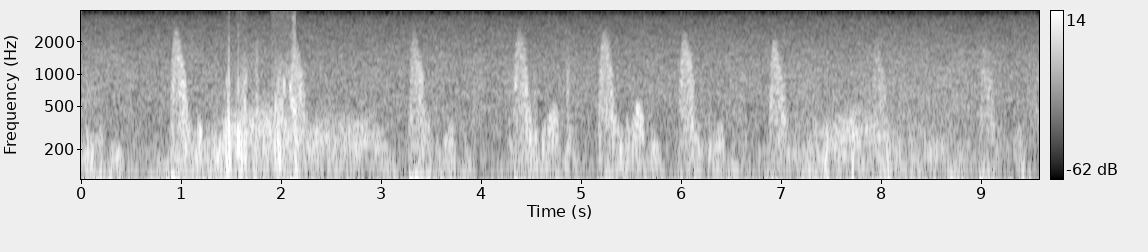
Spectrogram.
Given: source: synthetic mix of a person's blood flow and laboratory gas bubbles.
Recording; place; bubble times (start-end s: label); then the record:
Doppler ultrasound of blood flow; subclavian vein
1.42-1.67 s: bubbles
1.90-2.24 s: bubbles
From the record:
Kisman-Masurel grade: 212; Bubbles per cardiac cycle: several, 3 to 8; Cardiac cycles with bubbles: 1 to 10%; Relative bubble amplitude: moderate (0.250 to 0.450); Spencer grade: 1 (occasional bubble signal discernible with the cardiac motion signal, with majority of cardiac periods free of bubbles); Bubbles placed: anywhere in the cardiac cycle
